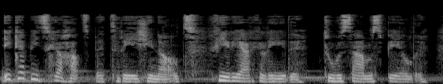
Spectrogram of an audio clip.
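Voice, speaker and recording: Brash Flemish woman, animated delivery. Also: rumbling low, moderate pace, soft background music. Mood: confiding. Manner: defiant, swearing. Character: brash, evasive married woman suspected of murder. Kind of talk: radio drama acting.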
